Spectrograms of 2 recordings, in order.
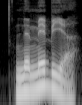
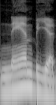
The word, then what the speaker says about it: Namibia: tweeted that she suffers from the illness fibromyalgia Namibia Namibia Madam President Trump mistakenly called it nambia during a species night in nations Namibia's the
